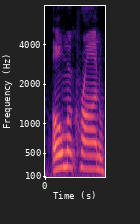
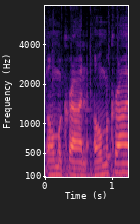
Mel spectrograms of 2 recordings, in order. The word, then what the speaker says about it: Omicron: I'm curious whether they pronounce Omicron or Omicron, because you know there's. The proper way is Omicron. It's Omicron, I believe, right from the Greek alphabet, right?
